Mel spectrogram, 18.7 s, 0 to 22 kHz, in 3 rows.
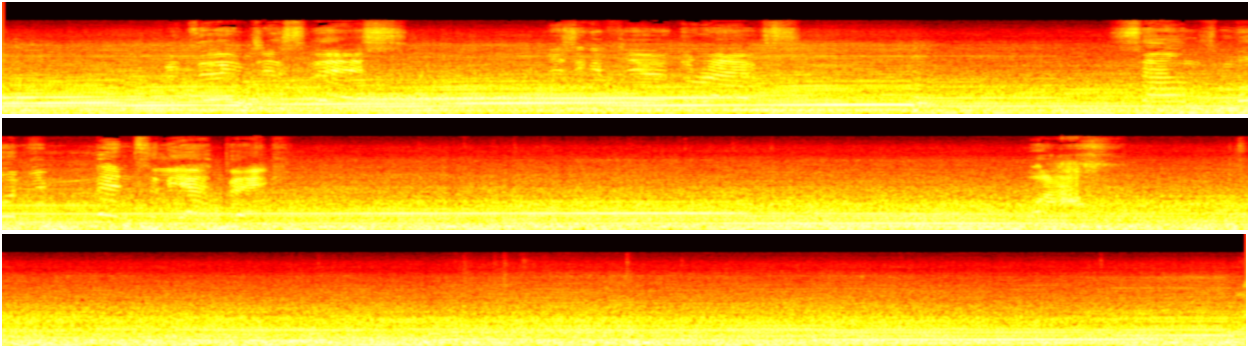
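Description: Porsche 911 GT3's naturally aspirated flat-six engine heard from inside the cabin under hard acceleration, its note climbing in pitch, then dropping with a quick PDK upshift about four and a half seconds in before pulling on at high revs.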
